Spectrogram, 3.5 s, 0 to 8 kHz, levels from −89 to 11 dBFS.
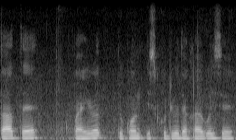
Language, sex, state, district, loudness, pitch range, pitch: Assamese, male, Assam, Sonitpur, -19 LUFS, 125-135 Hz, 135 Hz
